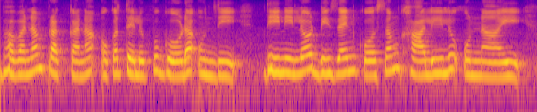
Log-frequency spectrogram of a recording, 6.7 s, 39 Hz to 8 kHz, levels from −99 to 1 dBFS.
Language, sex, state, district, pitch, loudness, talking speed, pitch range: Telugu, female, Telangana, Hyderabad, 245 Hz, -16 LUFS, 100 wpm, 225-265 Hz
